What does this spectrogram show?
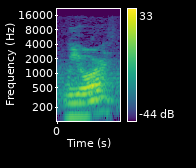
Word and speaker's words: Weor: Weor, or pronounce that with a V, Or, means and light.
